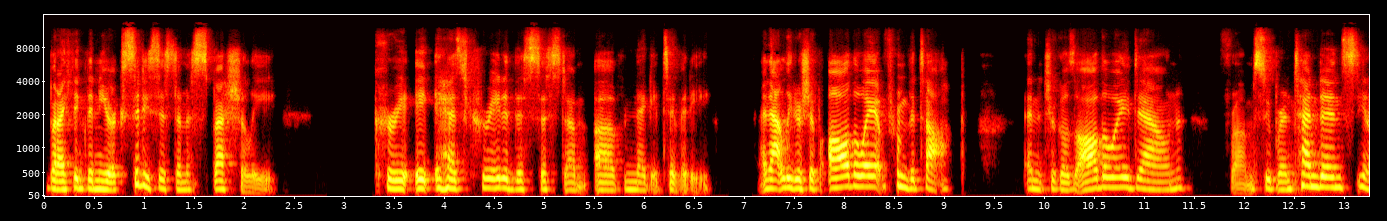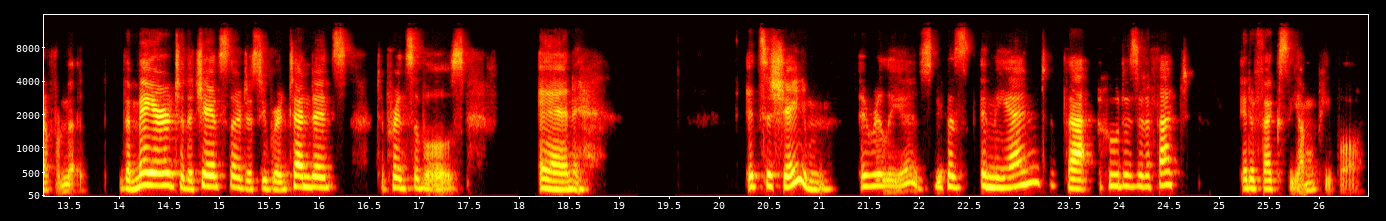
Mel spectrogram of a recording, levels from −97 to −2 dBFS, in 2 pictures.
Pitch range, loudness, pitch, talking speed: 170-215 Hz, -23 LUFS, 190 Hz, 160 wpm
